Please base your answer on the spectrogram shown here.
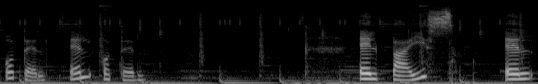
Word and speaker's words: hotel: But it is not pronounced hotel like in English because the H is always silent, and so we have hotel.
